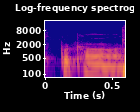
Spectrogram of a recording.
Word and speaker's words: pecan: How do you pronounce it? You say pecan, pecan. What do you say? – Oh, it's pecan.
